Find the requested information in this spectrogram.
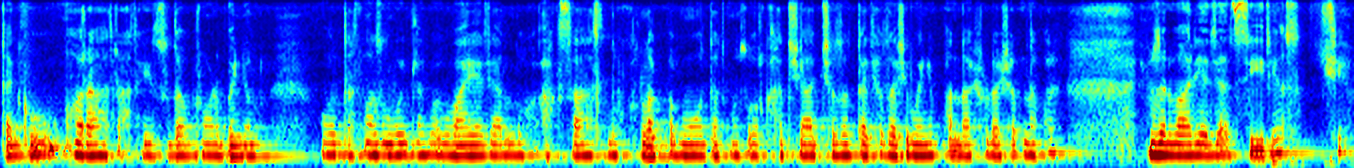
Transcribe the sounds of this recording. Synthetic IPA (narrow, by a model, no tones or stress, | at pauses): t̪ɐt̪ʲɡuɾaːt̪ʰɾaːt̪ʰɐizud̪ɐbɾoːɳbɐnʲun | oːɾd̪ɐt̪ʰmɐzmoːd̪ʲlɐɡ̚bʱɐɡʋaːɾʲijaːzʲaːd̪lukʰɐkʰsaːslukʰlɐɡ̚bʱɐɡmoːd̪ɐt̪ʰmɐzoːɾkʰɐt̪ʰt͡ʃaːd̪t͡ʃʰizɐnt̪ɐt̪ʲʰɐzɐt͡ʃʰibɐnʲupɐnd̪aːʃʰuɽɐʃʰɐt̪nɐpʰɐɾ | imzɐnʋaːɾijaːzʲa̰ːd̪sḭːɾijɐs | t͡ʃʰi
